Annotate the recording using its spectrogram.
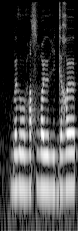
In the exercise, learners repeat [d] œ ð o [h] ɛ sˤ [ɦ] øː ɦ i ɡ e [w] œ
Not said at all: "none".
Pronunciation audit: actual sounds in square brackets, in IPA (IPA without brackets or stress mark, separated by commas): b, ɦ, ɦ, ʁ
